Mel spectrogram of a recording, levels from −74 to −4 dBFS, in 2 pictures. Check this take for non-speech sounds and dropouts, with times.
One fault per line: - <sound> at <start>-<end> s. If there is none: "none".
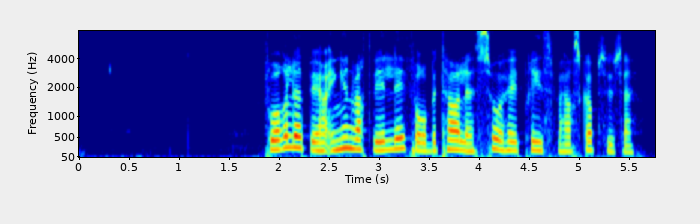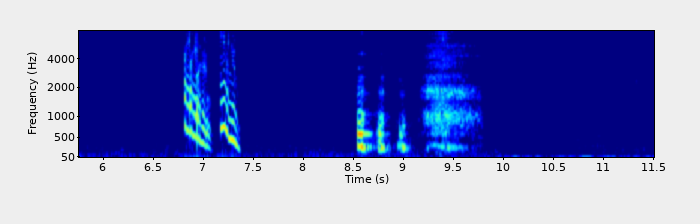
- chirp at 6.8-7.4 s
- laugh at 8.5-9.8 s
